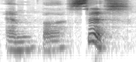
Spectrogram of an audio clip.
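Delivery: "emphasis" said slowly with the last syllable stressed, em-fuh-SIS; "emphasis" drawn out, landing on SIS. Shown as a demonstration. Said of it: "the correct pronunciation is emphasis".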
